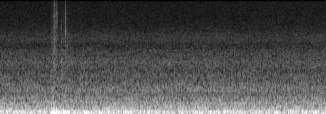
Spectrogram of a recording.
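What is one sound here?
A car engine hums low and steady.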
